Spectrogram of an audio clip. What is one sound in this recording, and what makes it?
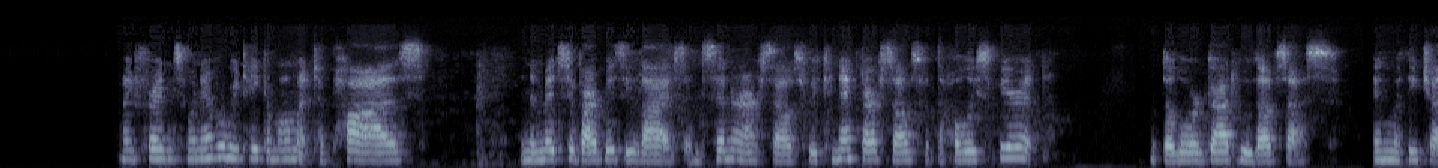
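A woman speaks calmly to an online call, heard through a computer microphone.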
